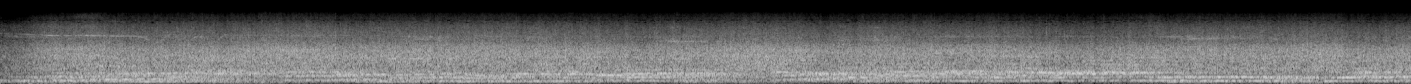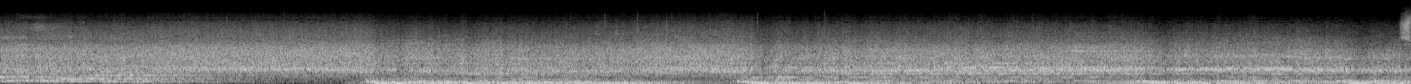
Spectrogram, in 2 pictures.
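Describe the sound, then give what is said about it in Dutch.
A large stadium crowd of Feyenoord supporters applauds their team's players after a loss, a dense continuous wash of clapping and noise that stays loud throughout, with a deep rumbling surge partway through and no clear speech. “En die spelers gaan nog Richting, eh, ja, niet echt richting dat vak, denk ik, om het applaus te oogsten.”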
